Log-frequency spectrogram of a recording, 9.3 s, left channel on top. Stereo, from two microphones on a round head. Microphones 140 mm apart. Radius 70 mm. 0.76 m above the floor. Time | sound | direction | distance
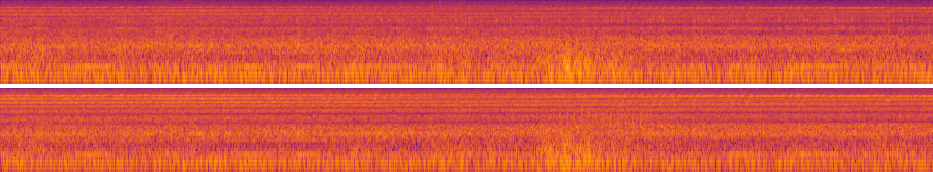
0.0 | a drone | 50° right (ahead or behind) | ?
